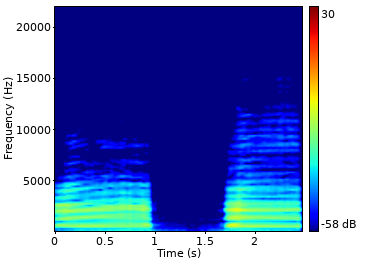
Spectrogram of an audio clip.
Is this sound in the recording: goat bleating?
yes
